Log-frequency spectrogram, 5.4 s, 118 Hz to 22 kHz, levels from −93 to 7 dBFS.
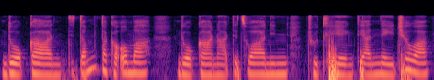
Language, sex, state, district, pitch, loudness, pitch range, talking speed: Mizo, female, Mizoram, Aizawl, 175 Hz, -23 LUFS, 170-185 Hz, 190 wpm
